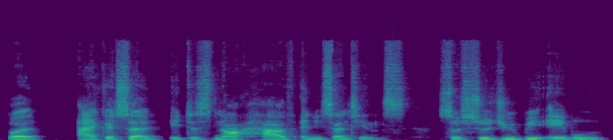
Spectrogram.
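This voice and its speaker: A young man hosting a casual online debate, hesitant, restarting sentences and slowing down to press his points. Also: low-pitched, steady tone, a bit bright. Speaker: debate host.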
